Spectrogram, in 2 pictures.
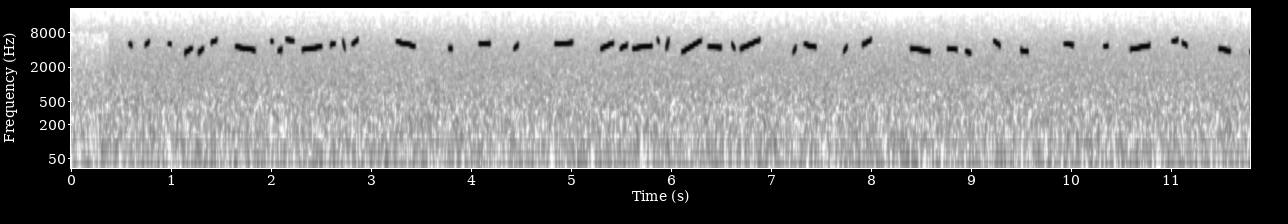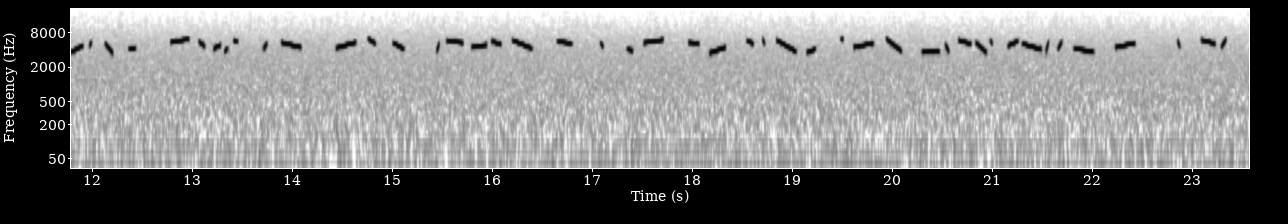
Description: Bird-like chirps. There is no code.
